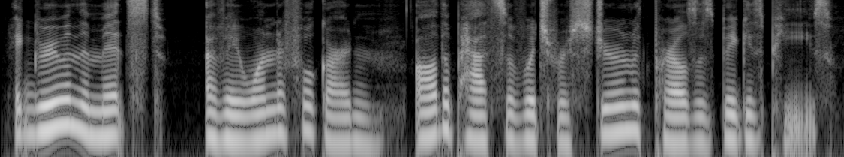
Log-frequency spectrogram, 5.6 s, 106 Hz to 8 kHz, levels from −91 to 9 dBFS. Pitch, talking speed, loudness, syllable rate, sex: 180 Hz, 235 wpm, -18 LUFS, 5.2 syllables/s, female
